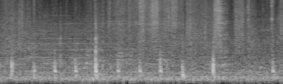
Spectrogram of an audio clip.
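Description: Meat cleaver chopping grilled pork and offal on a round wooden chopping board: a steady run of short knocks, about three a second, a few louder than the others.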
